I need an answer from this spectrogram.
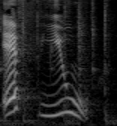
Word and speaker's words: furosemide: with a different spelling, so it sounds as frusemide. Okay, Frusemide, while in USA it is Furosemide. So the spelling is changed and the pronunciation changes.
